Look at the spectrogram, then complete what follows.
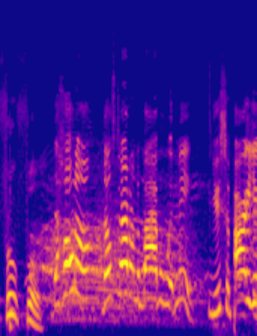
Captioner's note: audience exclaims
